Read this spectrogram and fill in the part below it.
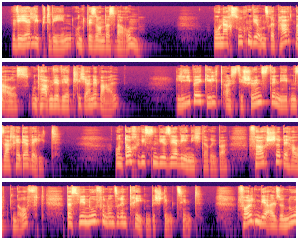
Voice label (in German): moderation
